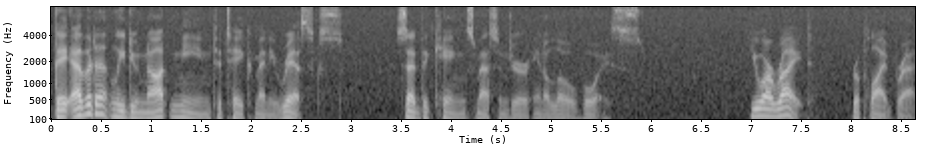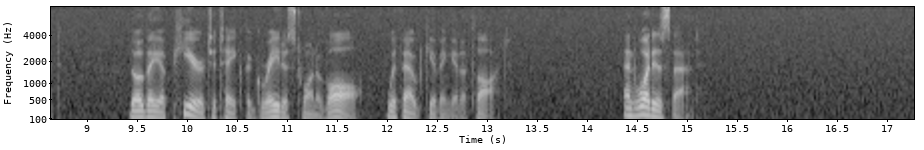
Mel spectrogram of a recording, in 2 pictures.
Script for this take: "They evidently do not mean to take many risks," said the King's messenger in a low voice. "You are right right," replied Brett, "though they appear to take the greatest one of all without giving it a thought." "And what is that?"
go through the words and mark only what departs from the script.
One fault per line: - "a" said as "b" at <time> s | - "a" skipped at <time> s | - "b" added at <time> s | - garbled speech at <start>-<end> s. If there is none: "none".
- "right" skipped at 7.6 s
